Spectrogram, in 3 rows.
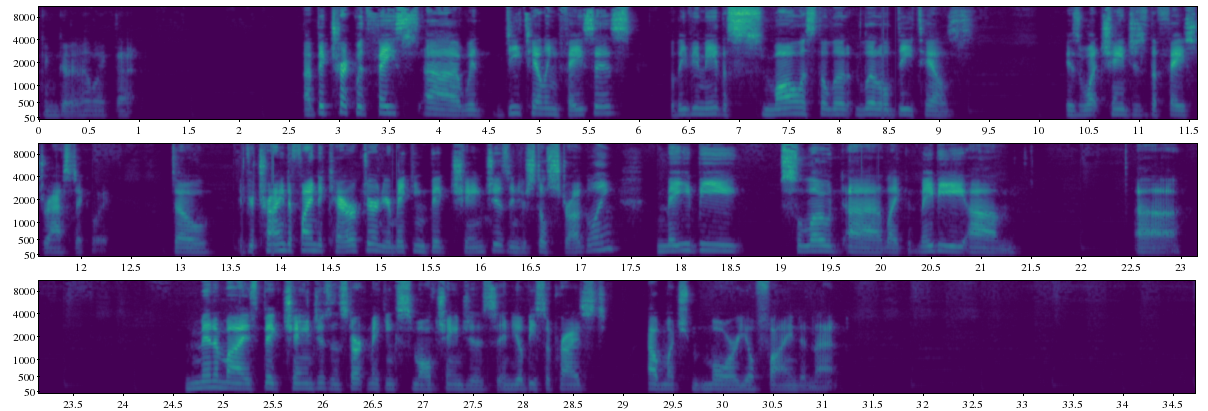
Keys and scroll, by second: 1.8 Return, 2.3 Return, 9.0-10.7 typing, 12.3 s, 15.5 s, 26.2 s, 30.2 s, 31.0 space.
